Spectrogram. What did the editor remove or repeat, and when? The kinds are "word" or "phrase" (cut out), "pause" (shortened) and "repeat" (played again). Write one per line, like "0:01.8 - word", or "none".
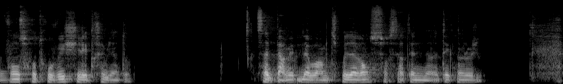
0:00.9 - word
0:03.0 - word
